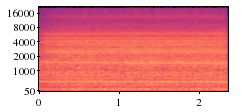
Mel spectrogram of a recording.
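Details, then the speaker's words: Lexus alternator still charging but worn: steady mid-pitched hum with hissy whir from the spinning old alternator, heard with an electronic stethoscope; bearing going bad and could lock up, being replaced. "but the old one as it's spinning you can hear the bearings humming that's that noise means it's time to change it sooner than later because if the bearing goes up this can lock up yo"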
